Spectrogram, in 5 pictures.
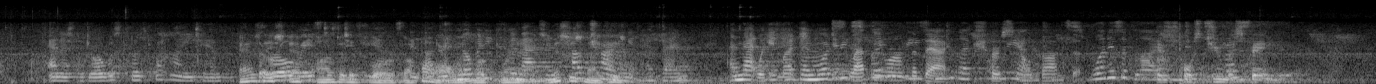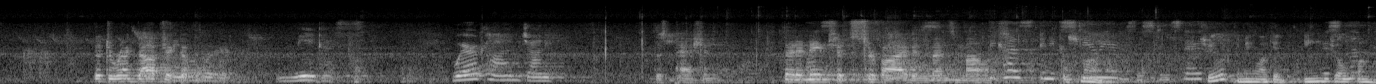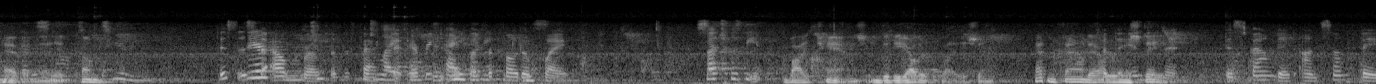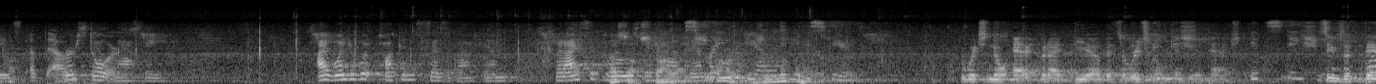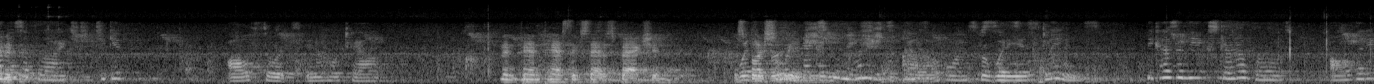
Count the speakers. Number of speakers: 6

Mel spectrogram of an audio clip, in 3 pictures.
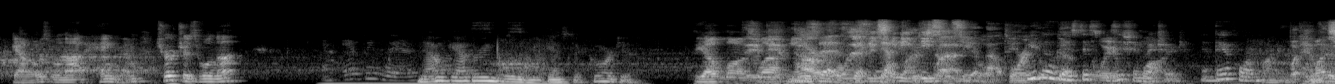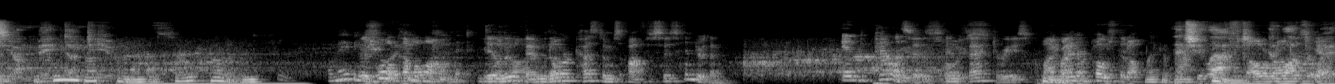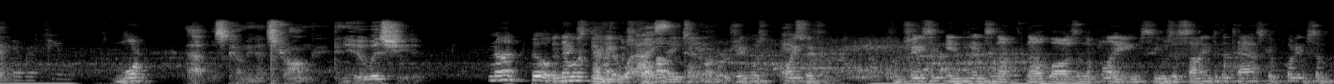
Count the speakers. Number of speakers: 8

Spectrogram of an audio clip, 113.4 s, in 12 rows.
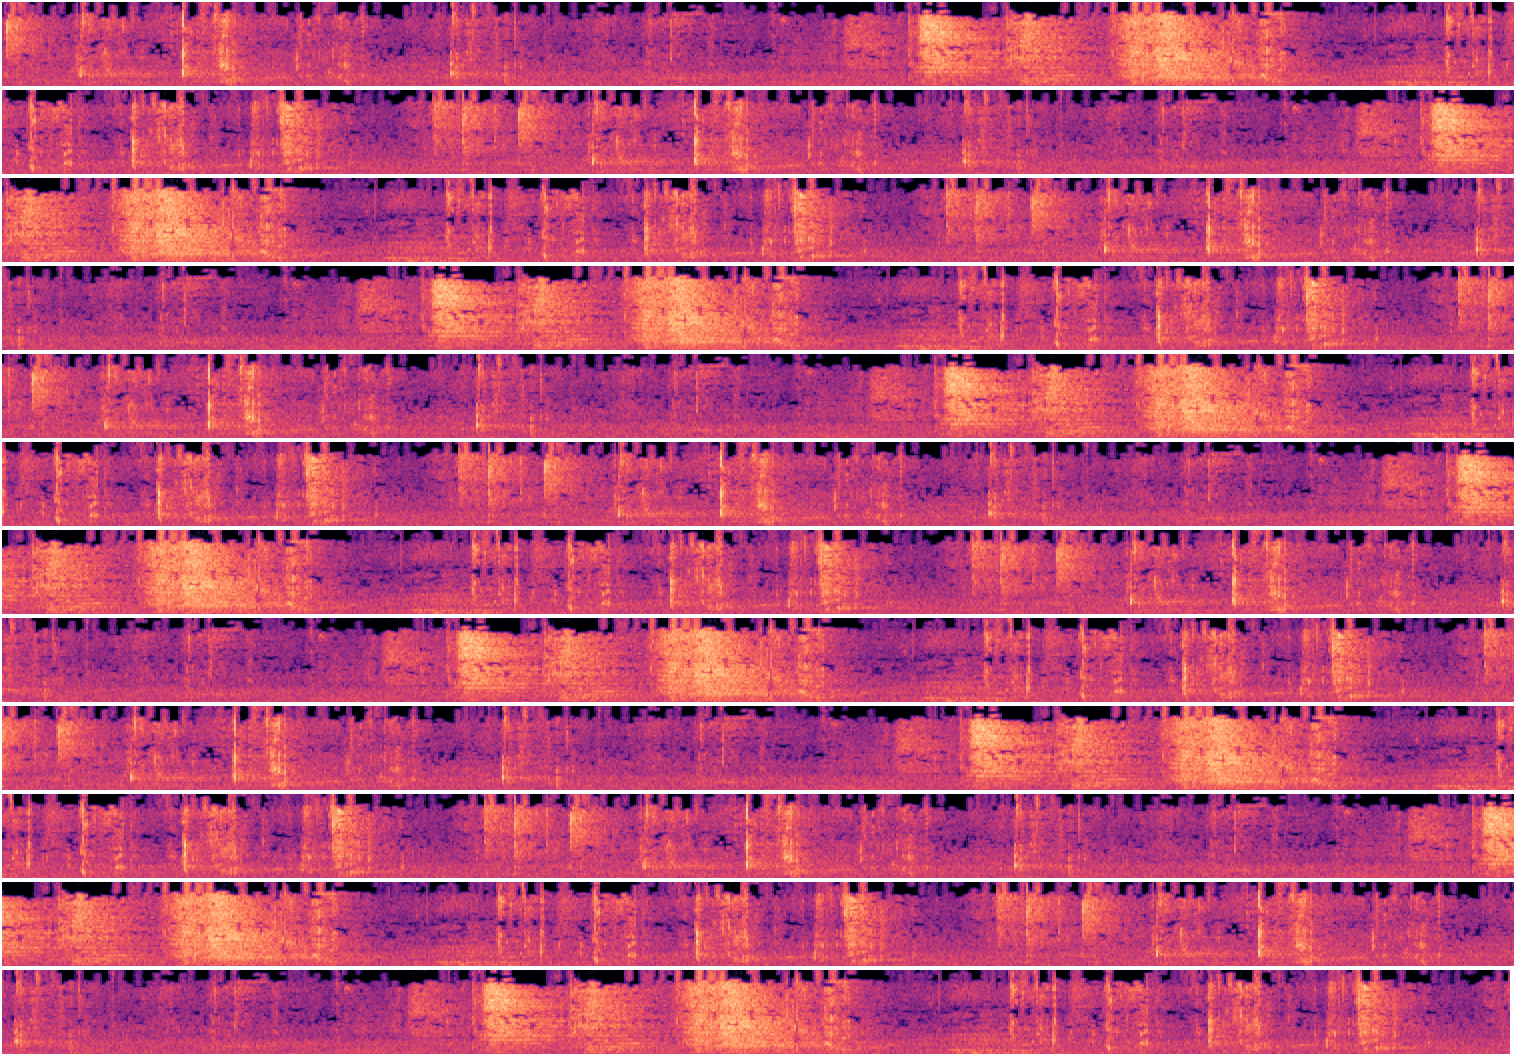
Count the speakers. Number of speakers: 0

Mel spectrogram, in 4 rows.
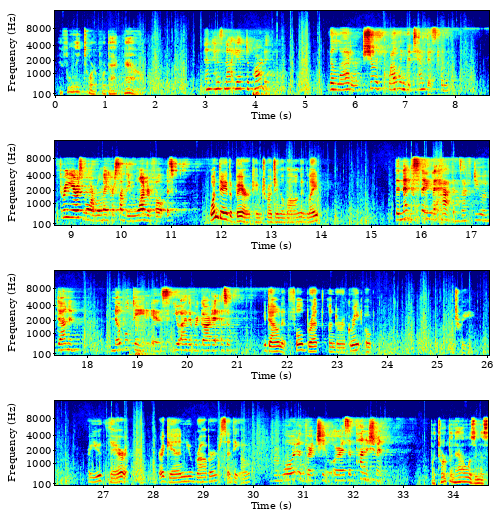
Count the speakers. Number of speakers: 6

